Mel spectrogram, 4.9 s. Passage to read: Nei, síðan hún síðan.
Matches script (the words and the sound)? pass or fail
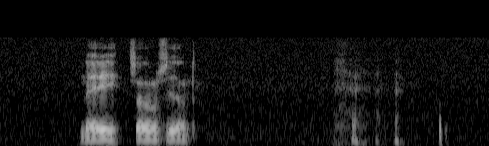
fail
